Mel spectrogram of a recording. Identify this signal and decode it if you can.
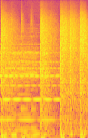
There is no code.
